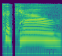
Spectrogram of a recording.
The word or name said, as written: cacao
